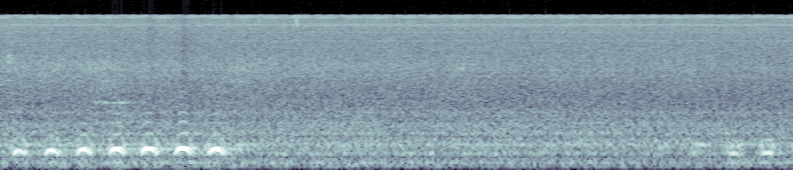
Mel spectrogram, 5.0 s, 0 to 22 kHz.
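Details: Ural owl near its nest box at night, 16 April 2024, third night of visiting: seven quick, mellow hoots rising in volume, then near silence, with a new hooting run just beginning at the end.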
